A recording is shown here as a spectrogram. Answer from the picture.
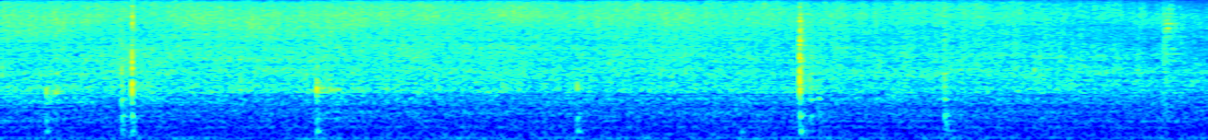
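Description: Chicken pieces sizzling and frying in hot oil with onions and garlic, a steady hiss, as they are browned for adobo. A spatula stirs them and knocks against the pan a few times, the sharpest knock about four seconds in.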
